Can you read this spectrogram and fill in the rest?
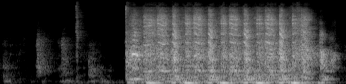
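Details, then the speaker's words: Kawasaki KLR650 Tengai after a prolonged stop, its fuel tap closed so the carb bowl fuel evaporated: the starter churns about three times a second with the choke on but never fires. Cranks but won't start, fuel starvation. "mais voilà vous connaissez tous le bruit de la moto qui tourne avec starter mais qui démarre toujours pas n'est ce pas"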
